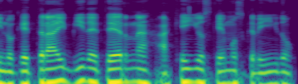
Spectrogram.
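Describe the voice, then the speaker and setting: A man talks at a moderate pace in a plain, everyday voice of medium pitch. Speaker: radio host. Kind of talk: radio show hosting. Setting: studio.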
